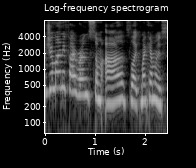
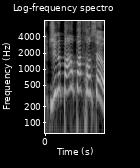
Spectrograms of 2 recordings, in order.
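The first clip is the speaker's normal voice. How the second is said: fast, higher French attempt; French phrase; 6 semitones higher, 4 dB louder, faster than usual. Shown as a demonstration. Streamer showing chat her French, said fast and a bit higher. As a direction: show off a quick French line. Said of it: "Was that good?".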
